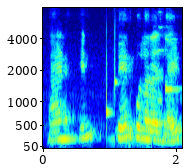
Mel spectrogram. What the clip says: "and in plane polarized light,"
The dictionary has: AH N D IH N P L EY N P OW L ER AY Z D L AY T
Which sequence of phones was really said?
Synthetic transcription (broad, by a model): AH N D IH N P EY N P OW L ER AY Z L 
